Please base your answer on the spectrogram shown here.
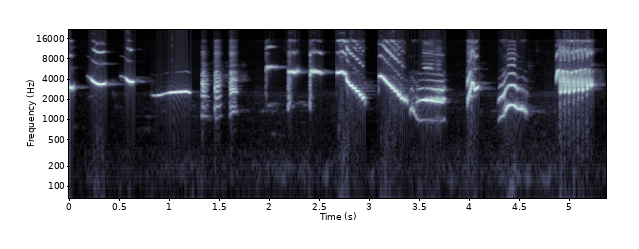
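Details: Asian pied starling in busy full song for tutoring other starlings: pure whistles, sweeping downslurred notes, clicking pulses and a final harsh rasp, delivered in quick varied phrases.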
